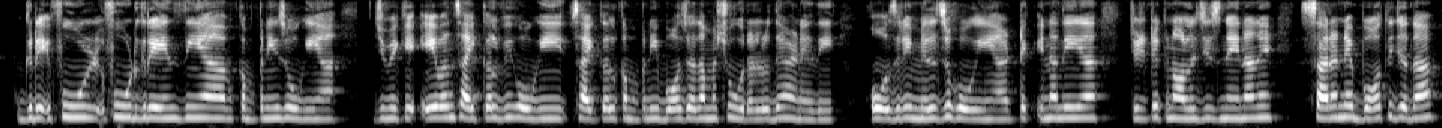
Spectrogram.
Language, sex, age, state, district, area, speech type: Punjabi, female, 18-30, Punjab, Ludhiana, urban, spontaneous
